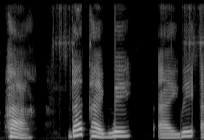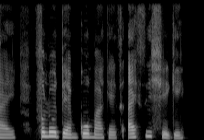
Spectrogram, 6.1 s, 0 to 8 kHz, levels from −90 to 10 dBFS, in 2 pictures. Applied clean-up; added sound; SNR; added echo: neural separator model SepFormer DNS4.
